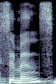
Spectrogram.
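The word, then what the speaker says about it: Simonds: Simmons, but Simmons is spelled S-I-M-O-N-D, D as in dog, S. So Gary R. S-I-M-O-N-D-S .com.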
